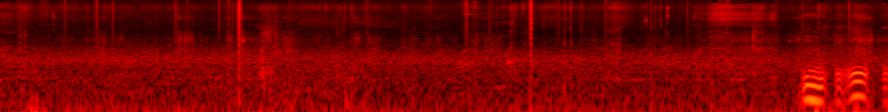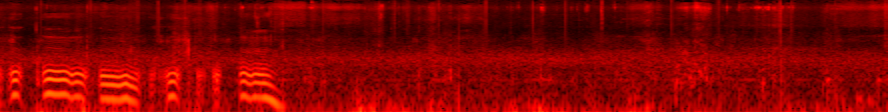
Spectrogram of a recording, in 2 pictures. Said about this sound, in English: Okay, alright, I need to get some content. I've been walking without talking.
